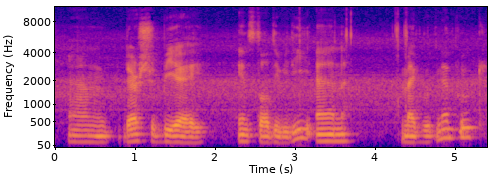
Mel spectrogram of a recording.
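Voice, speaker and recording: A man speaks with a Czech accent at a fairly low pitch. His intonation is lively. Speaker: tech YouTuber. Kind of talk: tutorial. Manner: halting.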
